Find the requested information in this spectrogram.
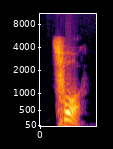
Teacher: is pronounced using a falling tone, or the fourth tone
